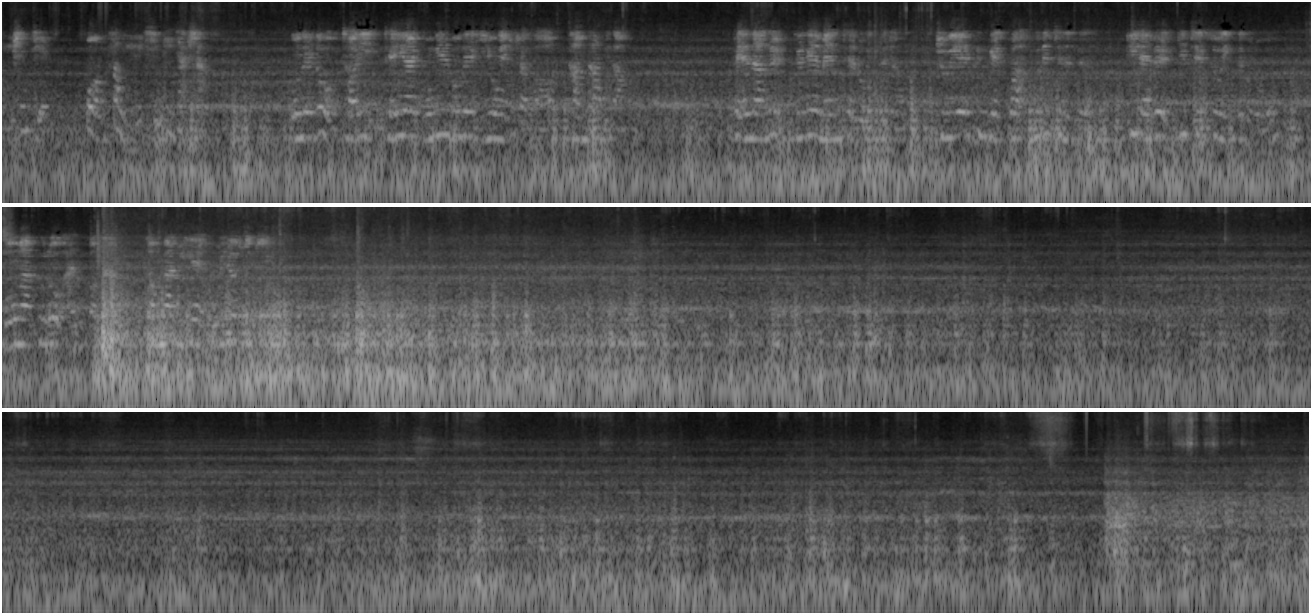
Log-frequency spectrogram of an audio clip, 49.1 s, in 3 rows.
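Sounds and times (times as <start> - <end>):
train wheels rumbling on rails: 0.0 - 49.0.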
